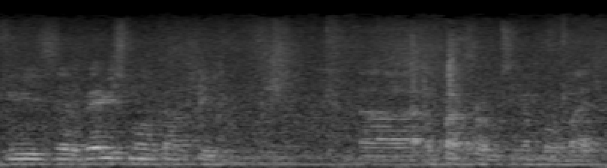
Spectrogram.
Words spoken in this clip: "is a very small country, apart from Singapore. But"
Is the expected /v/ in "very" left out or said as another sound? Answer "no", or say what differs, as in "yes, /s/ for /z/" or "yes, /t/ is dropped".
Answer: no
